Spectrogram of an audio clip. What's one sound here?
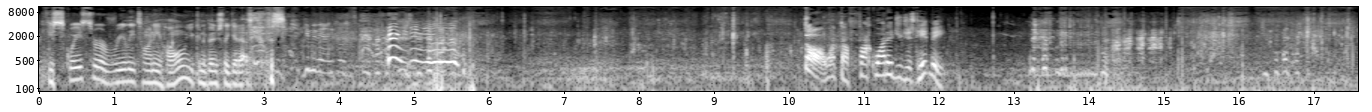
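A shallow stream trickles gently over stones.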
